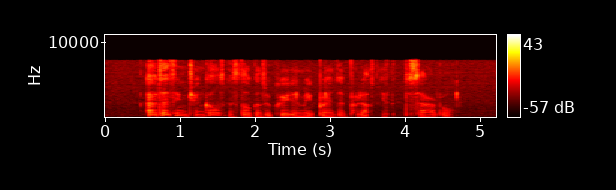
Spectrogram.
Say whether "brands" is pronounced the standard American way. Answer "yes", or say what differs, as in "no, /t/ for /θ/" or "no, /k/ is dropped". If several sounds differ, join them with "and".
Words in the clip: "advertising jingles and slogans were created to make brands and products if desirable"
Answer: yes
